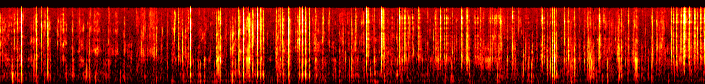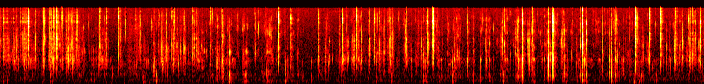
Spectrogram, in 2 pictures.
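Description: Raw cucumber being bitten and chewed close to the microphone: an irregular, steady run of crunches.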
